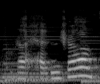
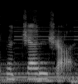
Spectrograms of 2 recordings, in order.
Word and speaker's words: Rajendra: I thought it's pronounced Rahendra, but then I listened to the dub just to make sure, and it's Rajendra.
